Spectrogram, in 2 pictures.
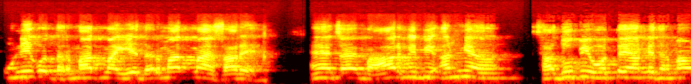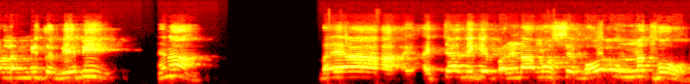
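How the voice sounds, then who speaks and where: A man's voice: very high-pitched, steady tone, moderate pace, echoey room, highs cut off. A man teaching a religious scripture class, explaining in a conversational way and often checking that his listeners follow.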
